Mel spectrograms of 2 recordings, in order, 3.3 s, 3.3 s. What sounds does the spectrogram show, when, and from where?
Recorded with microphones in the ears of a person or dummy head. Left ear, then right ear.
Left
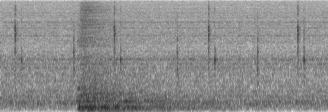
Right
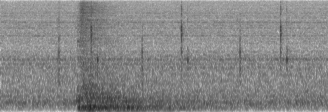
0.8 s a thud: 15° right (ahead or behind), 1.7 m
